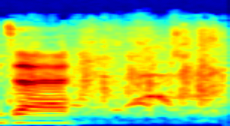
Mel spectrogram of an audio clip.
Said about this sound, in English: A round of applause for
